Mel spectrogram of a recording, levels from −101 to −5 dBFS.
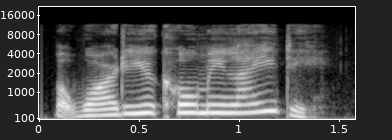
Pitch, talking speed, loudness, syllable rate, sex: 240 Hz, 265 wpm, -14 LUFS, 5.8 syllables/s, female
